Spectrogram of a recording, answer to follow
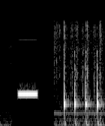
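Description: A single short electronic beep, then from about halfway on quick, evenly spaced clicks, about five a second, over a faint steady hum.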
